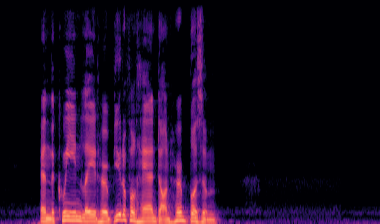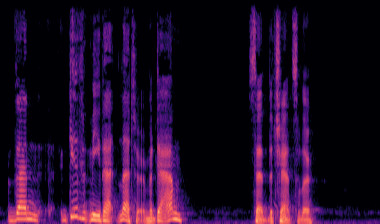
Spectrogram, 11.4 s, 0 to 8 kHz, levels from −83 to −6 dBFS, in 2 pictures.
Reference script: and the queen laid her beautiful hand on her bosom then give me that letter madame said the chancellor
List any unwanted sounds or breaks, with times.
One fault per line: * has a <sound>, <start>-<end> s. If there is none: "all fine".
all fine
